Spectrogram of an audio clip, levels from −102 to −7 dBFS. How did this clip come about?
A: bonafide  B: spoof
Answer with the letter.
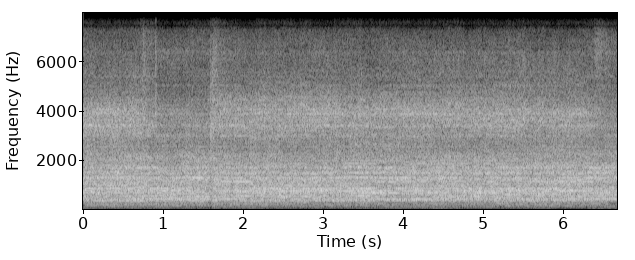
B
